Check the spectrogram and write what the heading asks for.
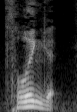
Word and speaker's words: Tlingit: and many members of the, was that Lingit? Is that how it's pronounced? The Lingit tribe? – Tlingit. – I think the T might be silent.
